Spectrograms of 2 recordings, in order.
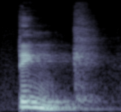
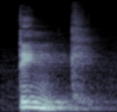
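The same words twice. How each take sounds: First: The word starts with a hard d sound. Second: The word starts with a hard d sound.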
